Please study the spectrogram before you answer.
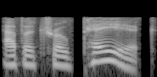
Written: apotropaic

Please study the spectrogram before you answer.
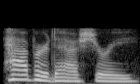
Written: haberdashery

